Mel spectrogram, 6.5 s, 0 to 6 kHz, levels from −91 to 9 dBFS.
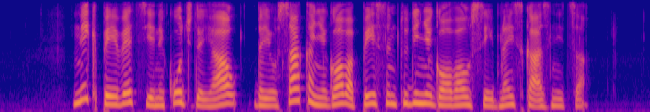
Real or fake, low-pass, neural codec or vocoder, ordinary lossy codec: real; 5.4 kHz; none; none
